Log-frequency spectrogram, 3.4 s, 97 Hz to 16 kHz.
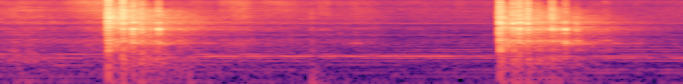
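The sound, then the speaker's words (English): Two loud clattering bursts about two seconds apart as a d20 die is rolled twice, each a quick rattle of bounces that dies away into quiet. “So roll the d20 twice, pick the highest.”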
